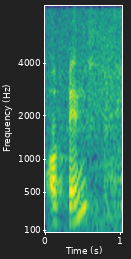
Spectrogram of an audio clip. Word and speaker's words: often: Is it often or often? More often. T is silent, so more often.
